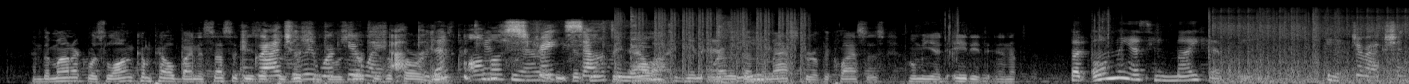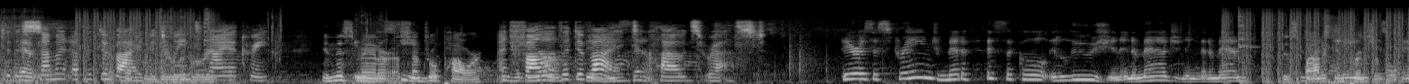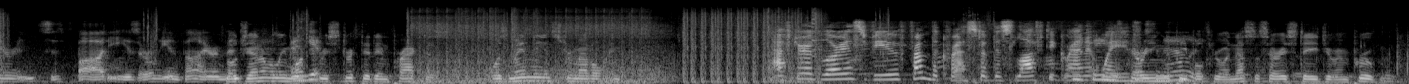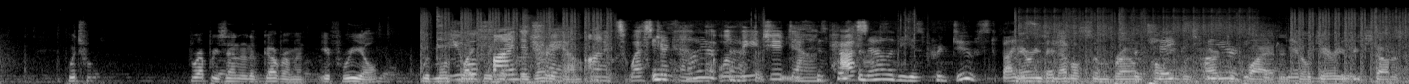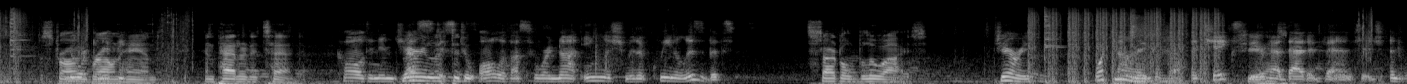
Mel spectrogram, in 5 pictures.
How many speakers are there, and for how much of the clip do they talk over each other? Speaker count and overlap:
3, about 39%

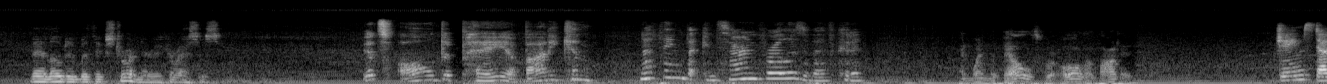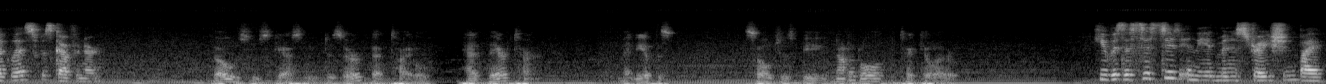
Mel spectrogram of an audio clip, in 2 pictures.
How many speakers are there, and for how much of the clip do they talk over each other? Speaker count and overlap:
5, no overlap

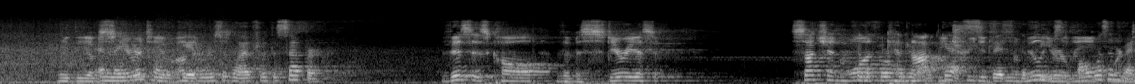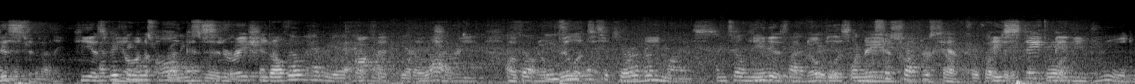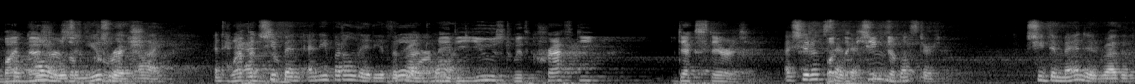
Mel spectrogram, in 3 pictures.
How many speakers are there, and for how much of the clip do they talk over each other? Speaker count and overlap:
2, about 58%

